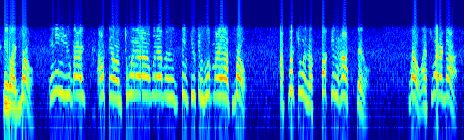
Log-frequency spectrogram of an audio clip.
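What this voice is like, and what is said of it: Paulie impression, Brooklyn street-dude voice. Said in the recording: “talking like a street dude, like a dude from Brooklyn ... Great impression”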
